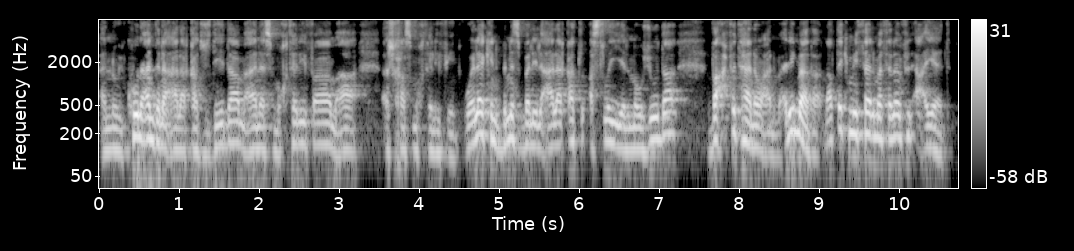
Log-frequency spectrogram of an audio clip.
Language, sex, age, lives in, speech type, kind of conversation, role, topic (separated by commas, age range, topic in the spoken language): Arabic, male, 30-34, United States, conversation, unstructured, none, إيه رأيك في تأثير وسائل التواصل الاجتماعي على حياتنا اليومية؟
